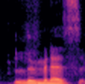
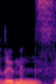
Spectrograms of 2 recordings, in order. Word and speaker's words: Lumines: Then another one a lot of people are excited for, me included, Lumines Remastered. Now, I always pronounced it Lumens.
